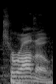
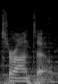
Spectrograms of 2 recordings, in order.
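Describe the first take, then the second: First: The second T is softened, nearly dropped. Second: The second T is fully and clearly pronounced. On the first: The speaker calls it right. "They want you to soften up on that second T" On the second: The speaker calls it wrong. "not Toronto"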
